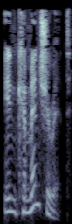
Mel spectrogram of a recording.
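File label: "incommensurate", British English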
